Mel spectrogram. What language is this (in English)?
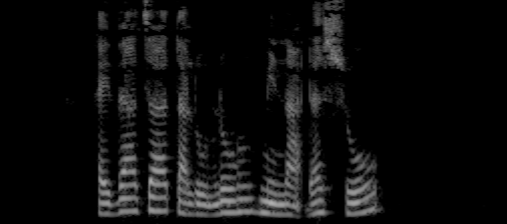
Bunun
